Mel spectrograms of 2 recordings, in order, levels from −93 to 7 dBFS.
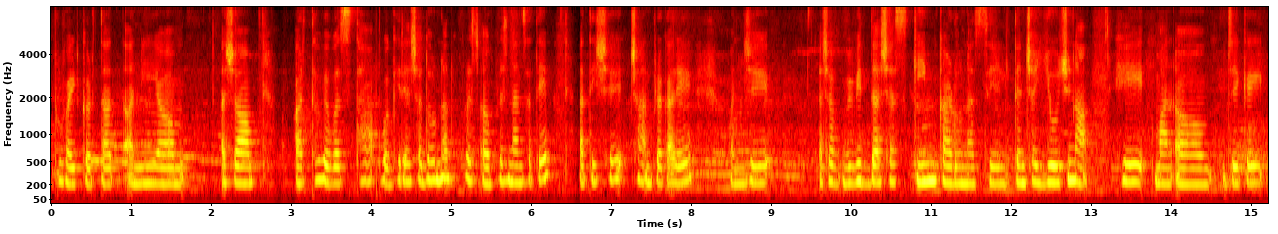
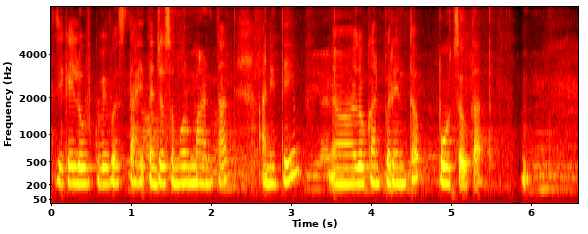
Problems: background sounds at intervals, continuous background conversations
